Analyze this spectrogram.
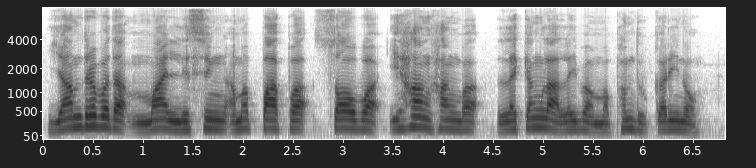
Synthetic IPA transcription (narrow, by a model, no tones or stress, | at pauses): jamdɾɐbɐdɐmajlisiŋɐmɐpak̚pɐ | sawbɐiɦaŋhaŋbɐ | lajkɐŋlalɐjbɐmɐpʰɐmdukɐɾino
